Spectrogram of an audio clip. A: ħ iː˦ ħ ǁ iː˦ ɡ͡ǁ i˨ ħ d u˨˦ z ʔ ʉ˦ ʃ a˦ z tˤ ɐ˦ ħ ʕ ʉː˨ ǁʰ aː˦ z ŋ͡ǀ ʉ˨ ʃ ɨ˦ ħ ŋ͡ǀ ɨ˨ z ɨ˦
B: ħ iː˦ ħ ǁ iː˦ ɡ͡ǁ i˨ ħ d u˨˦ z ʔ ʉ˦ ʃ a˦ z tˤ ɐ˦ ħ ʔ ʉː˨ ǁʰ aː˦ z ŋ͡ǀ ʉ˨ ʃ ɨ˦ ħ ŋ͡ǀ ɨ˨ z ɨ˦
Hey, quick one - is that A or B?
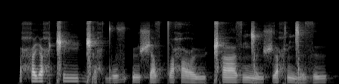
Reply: A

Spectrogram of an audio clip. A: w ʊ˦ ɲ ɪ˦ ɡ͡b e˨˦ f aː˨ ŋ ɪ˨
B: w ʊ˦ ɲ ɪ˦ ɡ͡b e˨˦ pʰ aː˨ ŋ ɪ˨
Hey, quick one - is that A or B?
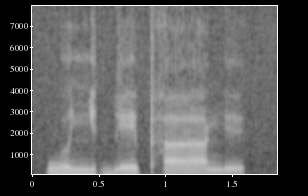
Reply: B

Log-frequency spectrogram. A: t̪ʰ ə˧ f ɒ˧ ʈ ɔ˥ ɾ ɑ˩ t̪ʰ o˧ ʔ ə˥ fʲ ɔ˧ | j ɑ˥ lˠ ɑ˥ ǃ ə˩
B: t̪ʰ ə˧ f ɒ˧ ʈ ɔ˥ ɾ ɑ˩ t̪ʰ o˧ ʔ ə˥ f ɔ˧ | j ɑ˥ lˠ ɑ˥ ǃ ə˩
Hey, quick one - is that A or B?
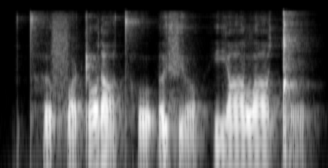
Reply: A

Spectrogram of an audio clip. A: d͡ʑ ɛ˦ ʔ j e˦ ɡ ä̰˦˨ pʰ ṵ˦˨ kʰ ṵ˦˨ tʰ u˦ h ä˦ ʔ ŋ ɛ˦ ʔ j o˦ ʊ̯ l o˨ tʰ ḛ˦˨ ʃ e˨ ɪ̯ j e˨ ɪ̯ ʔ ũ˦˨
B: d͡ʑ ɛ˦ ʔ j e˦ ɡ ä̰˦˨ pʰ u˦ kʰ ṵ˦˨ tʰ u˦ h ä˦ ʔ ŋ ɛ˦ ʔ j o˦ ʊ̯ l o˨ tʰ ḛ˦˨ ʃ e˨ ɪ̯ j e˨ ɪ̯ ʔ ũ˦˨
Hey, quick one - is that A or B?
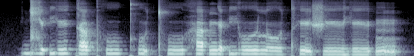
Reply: B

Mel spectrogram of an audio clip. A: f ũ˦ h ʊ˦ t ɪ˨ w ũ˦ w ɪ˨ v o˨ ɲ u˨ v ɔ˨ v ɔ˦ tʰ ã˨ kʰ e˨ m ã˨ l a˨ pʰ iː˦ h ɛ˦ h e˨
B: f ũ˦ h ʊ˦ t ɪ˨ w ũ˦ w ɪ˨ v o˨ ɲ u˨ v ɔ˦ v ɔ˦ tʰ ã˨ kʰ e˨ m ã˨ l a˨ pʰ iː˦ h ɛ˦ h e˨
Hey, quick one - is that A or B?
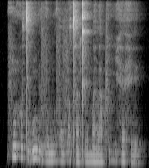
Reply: A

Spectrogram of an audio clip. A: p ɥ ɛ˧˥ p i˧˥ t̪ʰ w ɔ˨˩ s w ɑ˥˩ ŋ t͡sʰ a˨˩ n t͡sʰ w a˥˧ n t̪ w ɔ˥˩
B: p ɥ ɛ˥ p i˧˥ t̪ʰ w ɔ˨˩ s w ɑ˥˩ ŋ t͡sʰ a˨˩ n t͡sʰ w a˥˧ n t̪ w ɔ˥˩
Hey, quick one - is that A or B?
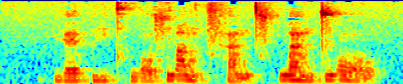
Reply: A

